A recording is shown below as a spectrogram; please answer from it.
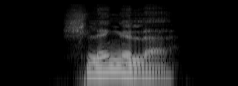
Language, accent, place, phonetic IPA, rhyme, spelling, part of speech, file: German, Germany, Berlin, [ˈʃlɛŋələ], -ɛŋələ, schlängele, verb, De-schlängele.ogg
- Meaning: inflection of schlängeln: 1. first-person singular present 2. singular imperative 3. first/third-person singular subjunctive I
